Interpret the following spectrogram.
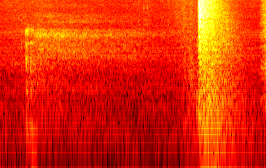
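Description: A single heavy bang about one and a half seconds in, like a door slamming, after a quieter stretch with a faint rustle near the start.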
